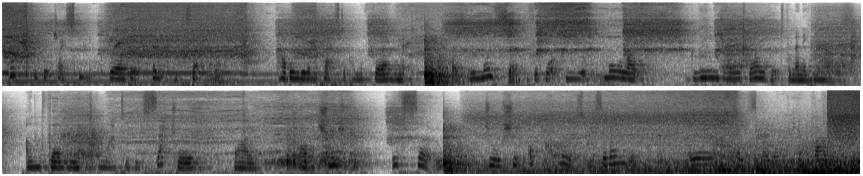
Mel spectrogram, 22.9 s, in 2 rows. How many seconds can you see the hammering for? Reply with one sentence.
You can't hear the hammering here.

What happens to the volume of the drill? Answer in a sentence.
The loudness of the drill goes down, then up.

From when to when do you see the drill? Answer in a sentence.
You can hear the drill from 0.0 to 16.2 s.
